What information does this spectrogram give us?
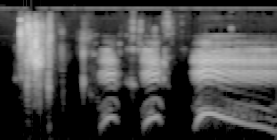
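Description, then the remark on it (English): A crunchy bite of a Krusty Burger and brief chewing, followed by two short gagging groans and a long, drawn-out retching vocal sound as the burger is spat out. “Bah! I almost swallowed some of the juice.”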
